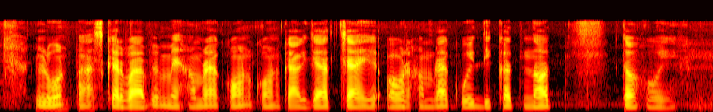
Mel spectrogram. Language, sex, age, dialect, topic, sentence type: Magahi, male, 25-30, Western, banking, question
